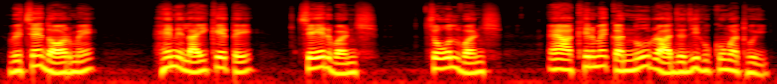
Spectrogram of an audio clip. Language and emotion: Sindhi, neutral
